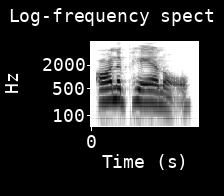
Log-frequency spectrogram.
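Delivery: ordinary delivery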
